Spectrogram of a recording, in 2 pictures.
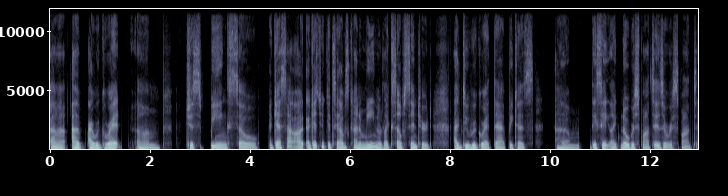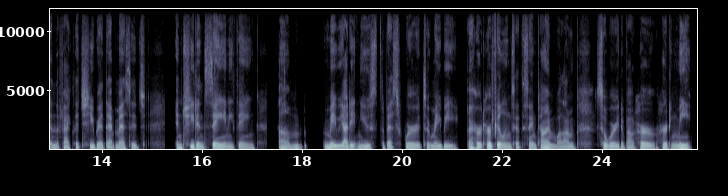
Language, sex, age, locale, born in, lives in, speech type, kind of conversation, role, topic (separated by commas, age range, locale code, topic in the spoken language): English, female, 35-39, en-US, United States, United States, conversation, advice, user, How can I repair my friendship or move on after ending it abruptly?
